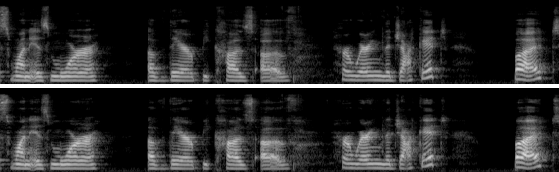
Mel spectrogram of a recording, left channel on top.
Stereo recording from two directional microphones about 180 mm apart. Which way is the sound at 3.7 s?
10° left (ahead or behind).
